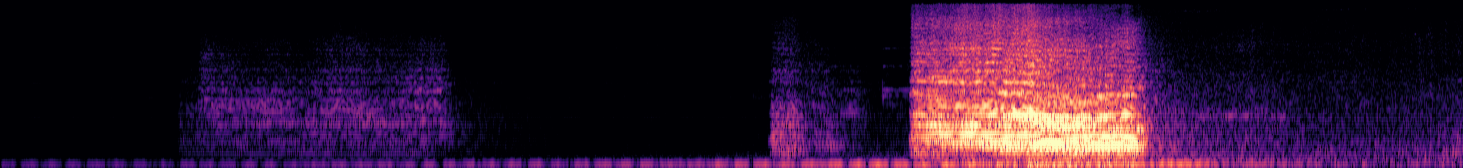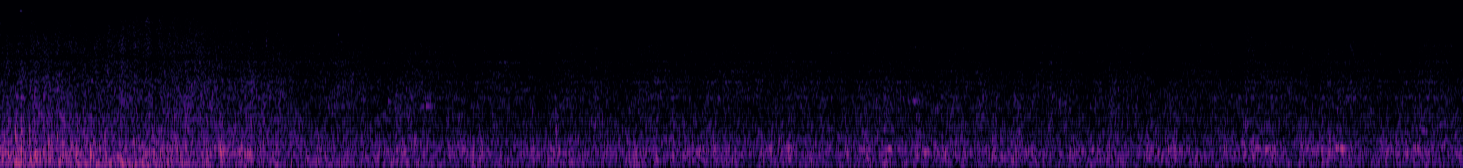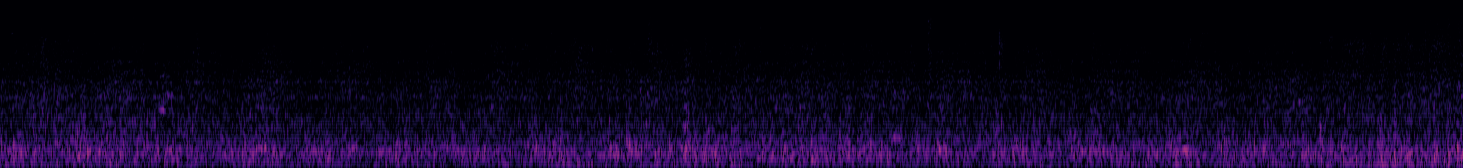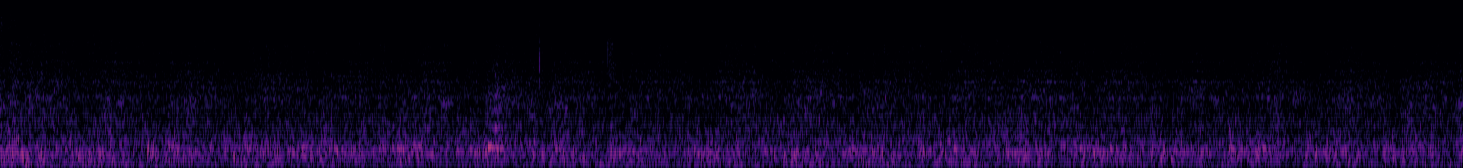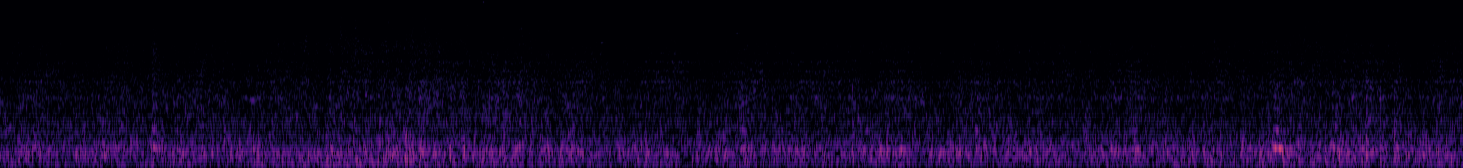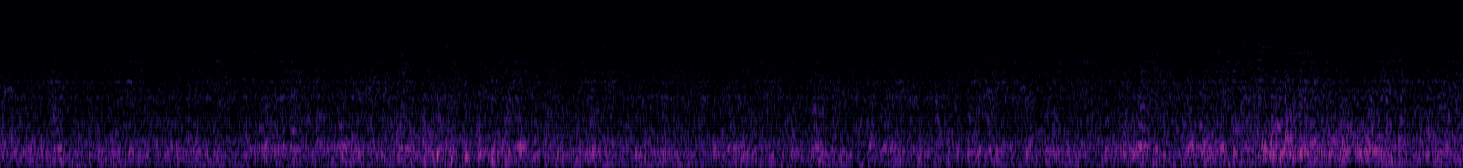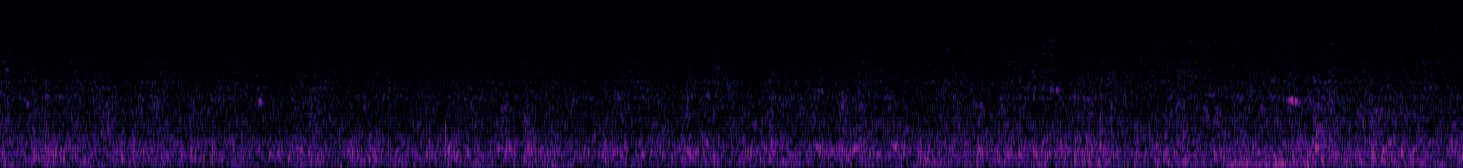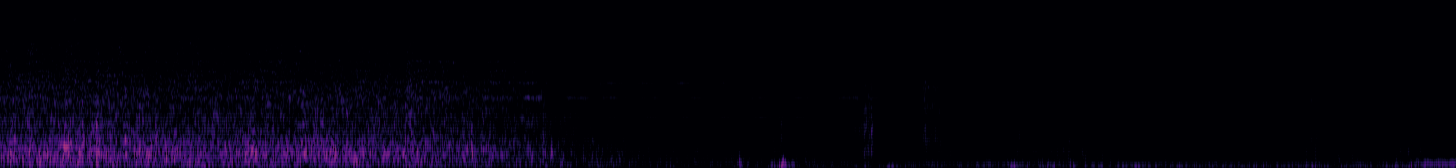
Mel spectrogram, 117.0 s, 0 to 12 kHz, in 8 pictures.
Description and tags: BNSF Coal East at Bristol IL Track 1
